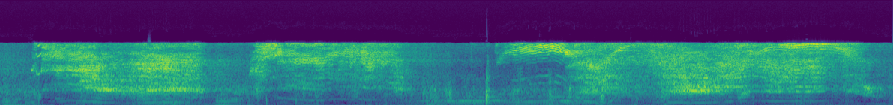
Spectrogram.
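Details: Monkey mother caring for her baby in the jungle; loud, harsh wavering cries with arching harmonics come in long bursts separated by brief pauses, swelling and fading over the stretch.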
